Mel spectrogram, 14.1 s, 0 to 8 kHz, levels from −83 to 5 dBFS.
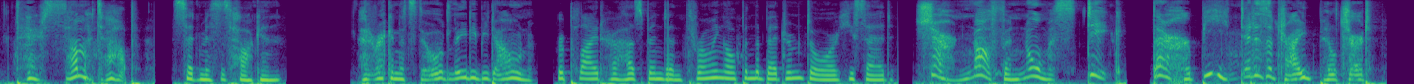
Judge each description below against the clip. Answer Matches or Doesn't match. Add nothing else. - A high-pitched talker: Matches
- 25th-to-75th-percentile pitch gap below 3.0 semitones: Doesn't match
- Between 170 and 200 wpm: Doesn't match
